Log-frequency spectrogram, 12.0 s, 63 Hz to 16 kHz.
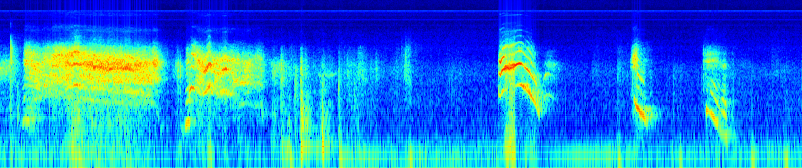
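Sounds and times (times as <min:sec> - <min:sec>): harsh scream: 0:00.3 - 0:04.1, 0:07.5 - 0:08.4.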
